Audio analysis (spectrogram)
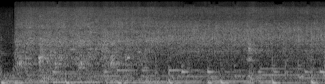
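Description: Jumbo shrimp with tails on fry in hot vegetable oil, a loud, dense, steady sizzle filling the whole moment, close up, with faint music underneath and no speech.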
